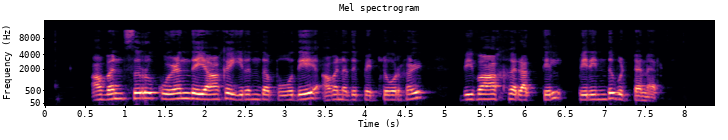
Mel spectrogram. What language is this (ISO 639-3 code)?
tam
